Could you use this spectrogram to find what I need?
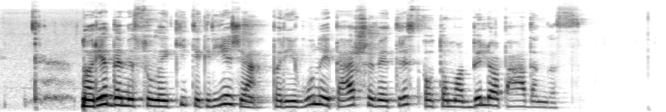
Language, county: Lithuanian, Vilnius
